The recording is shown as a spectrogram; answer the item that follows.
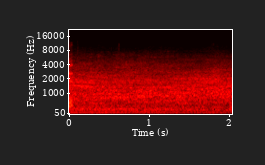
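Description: Rain falling in a steady hiss.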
